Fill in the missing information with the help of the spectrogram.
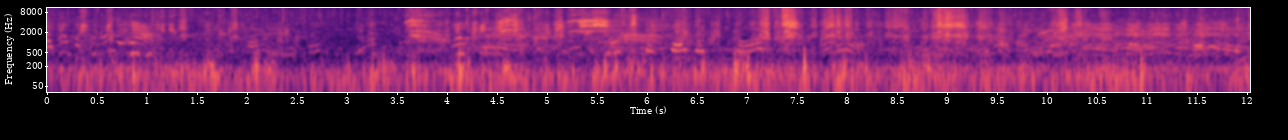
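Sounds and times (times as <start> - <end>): gulls calling: 0.0 - 12.0
people chattering: 0.0 - 12.0.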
